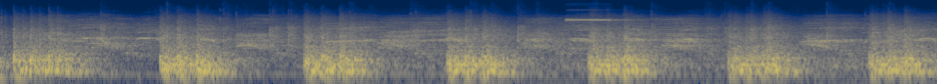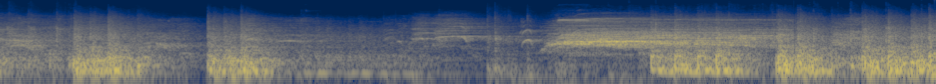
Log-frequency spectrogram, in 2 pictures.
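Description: A deep drum beaten roughly every one and a half to two seconds, with many voices chanting over it. Near the end it swells into louder, sustained group chanting.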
